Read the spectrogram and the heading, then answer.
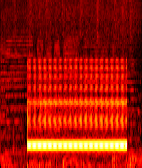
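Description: A telephone dial tone sounds as a call connects. It is one steady, loud electronic tone held for about two seconds before cutting off abruptly.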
